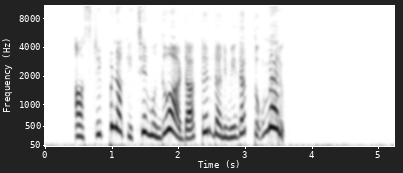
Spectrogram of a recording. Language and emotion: Telugu, disgusted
